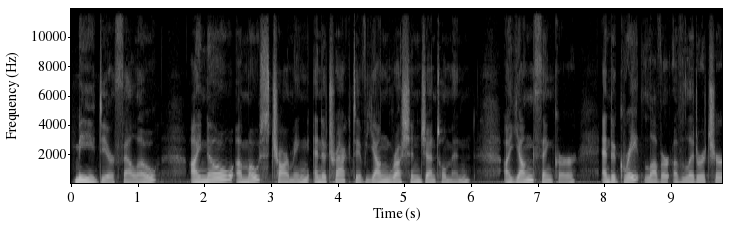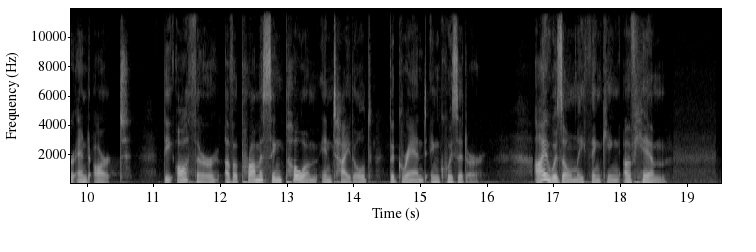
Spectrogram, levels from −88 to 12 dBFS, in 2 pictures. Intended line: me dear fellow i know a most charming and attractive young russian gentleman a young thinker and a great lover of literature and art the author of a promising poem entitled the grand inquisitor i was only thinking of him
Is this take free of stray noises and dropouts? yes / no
yes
